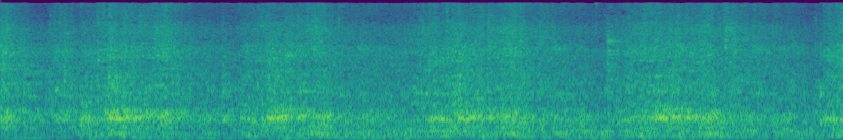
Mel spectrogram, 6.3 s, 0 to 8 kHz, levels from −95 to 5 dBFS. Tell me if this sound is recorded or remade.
recorded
